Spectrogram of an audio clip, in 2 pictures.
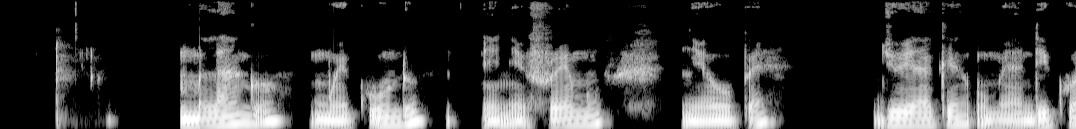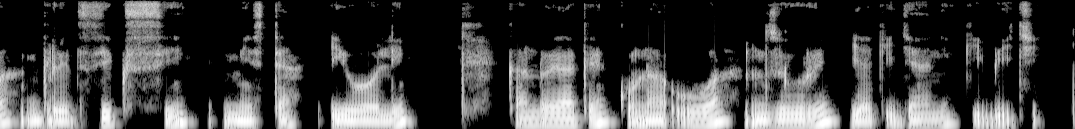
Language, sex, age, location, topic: Swahili, male, 18-24, Mombasa, education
